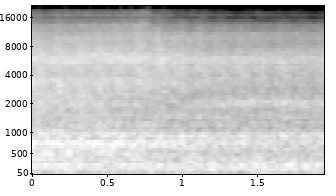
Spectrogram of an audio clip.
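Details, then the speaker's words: Old California car after replacing clogged fuel filter (old one full of brown stuff), hoses and belts old and cracked: even, steady idle with smooth hum and some hiss, no misses or knocks; normal idle. "Oh, she's running great now. Wow. Sounds good."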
